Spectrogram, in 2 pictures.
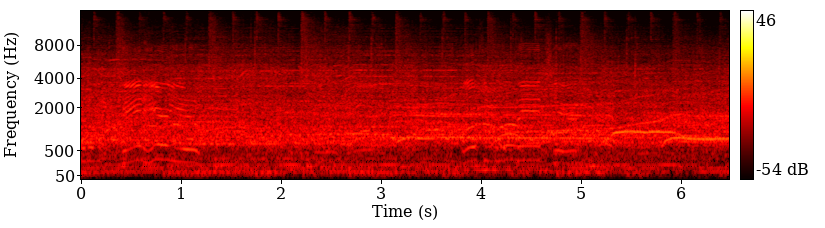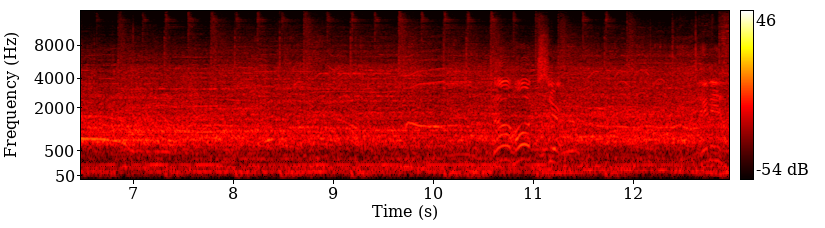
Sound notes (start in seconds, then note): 2.8 crowd cheering; 2.8 upbeat music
